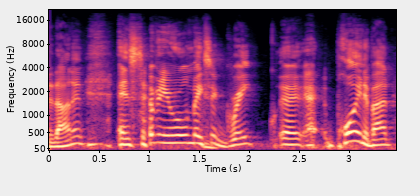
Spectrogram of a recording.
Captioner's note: laugh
